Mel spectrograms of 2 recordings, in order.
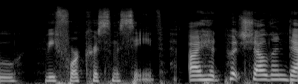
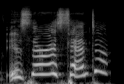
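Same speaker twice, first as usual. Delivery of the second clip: stunned disbelief; 3 dB louder than usual. Retold or imitated. Stunned by box from Santa.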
